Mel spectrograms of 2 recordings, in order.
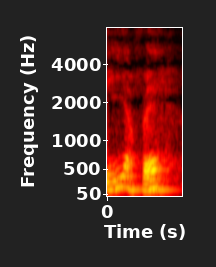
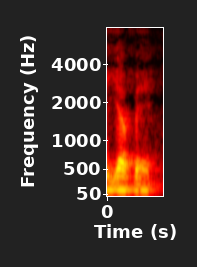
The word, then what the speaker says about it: Iavé: por várias vezes, e no hebraico se escreve Iavé, né, é um tetragrama, uma palavra, né, apenas com consoantes, é o YH, o W e o H, sem nenhuma vogal, é Iavé, né?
